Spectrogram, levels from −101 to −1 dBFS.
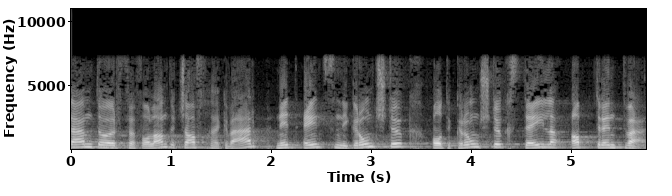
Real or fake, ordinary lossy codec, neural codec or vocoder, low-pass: real; none; none; 7.2 kHz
